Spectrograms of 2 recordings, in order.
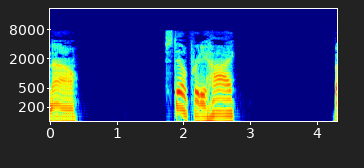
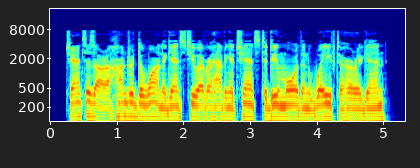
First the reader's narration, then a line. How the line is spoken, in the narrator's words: McVries said flatly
